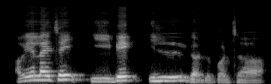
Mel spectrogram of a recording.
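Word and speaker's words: 이백: भनेको फेक हुन्छ है यो 200 लाई चाहिँ इबेक अथवा इफेक्ट है यो इफेक्ट नगर्नुस् इबेक गर्नुपर्छ यो पछाडी आएको हामी चाहिँ इबेक बलाई ब नै उच्चारण गर्नुपर्छ ओके ल अब 200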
